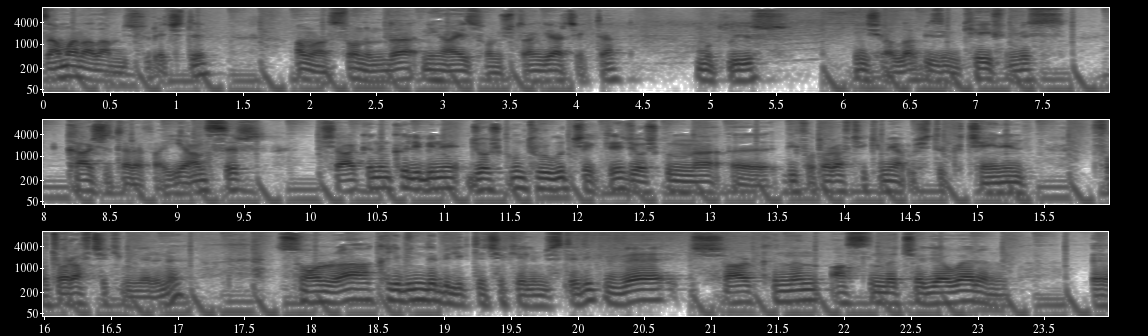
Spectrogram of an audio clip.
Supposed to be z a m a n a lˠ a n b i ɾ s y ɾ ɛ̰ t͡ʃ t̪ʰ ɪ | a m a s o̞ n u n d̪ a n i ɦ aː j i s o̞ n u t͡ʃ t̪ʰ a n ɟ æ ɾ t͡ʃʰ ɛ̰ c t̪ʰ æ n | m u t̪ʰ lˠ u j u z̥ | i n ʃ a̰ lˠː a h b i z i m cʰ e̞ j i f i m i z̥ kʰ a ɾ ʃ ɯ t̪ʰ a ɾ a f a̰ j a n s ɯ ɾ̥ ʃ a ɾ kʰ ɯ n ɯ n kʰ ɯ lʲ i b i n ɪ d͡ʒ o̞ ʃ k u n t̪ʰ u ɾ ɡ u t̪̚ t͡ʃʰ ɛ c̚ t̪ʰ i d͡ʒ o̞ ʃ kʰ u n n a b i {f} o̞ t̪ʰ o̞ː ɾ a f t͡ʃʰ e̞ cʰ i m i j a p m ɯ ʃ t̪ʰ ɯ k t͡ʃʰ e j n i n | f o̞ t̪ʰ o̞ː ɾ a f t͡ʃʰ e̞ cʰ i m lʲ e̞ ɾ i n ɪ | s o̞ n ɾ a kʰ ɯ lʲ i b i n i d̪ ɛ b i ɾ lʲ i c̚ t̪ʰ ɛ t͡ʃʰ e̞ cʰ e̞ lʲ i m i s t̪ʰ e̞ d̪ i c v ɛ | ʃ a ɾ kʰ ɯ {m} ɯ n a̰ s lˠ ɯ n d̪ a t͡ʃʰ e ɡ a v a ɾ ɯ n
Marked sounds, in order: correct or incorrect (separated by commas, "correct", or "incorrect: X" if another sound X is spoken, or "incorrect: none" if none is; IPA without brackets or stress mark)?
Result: correct, incorrect: n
